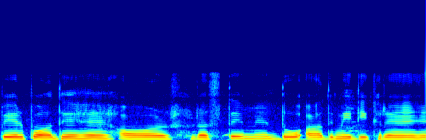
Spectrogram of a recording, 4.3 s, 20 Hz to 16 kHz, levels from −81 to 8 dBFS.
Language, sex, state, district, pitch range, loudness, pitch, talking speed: Hindi, female, Jharkhand, Deoghar, 200-220 Hz, -16 LUFS, 210 Hz, 155 wpm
